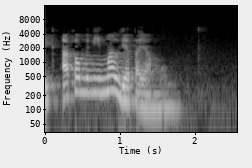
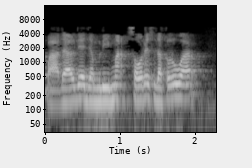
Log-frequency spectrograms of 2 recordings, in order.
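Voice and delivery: ordinary talk

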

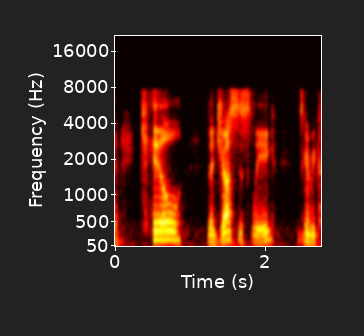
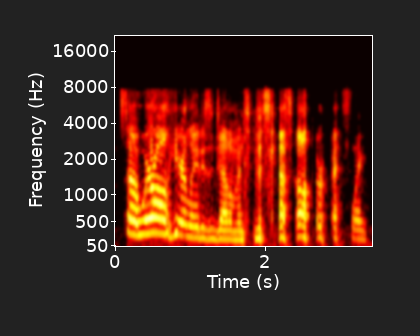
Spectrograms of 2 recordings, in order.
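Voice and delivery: announcer voice; 6 semitones higher than usual. Acted. Podcast host intro.

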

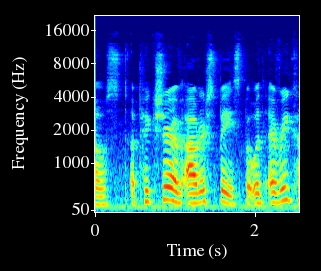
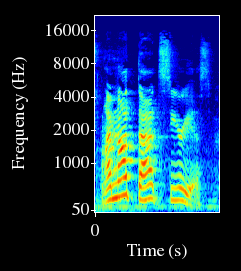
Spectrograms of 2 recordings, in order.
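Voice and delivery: slow, higher, trying to sound happier; forced cheer; 5 semitones higher, slower than usual. A narrator's reading. Girl hiding her sadness from friends, forcing cheer. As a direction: put on a brighter voice than you feel. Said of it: "So I try to sound happier".

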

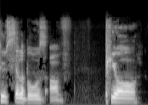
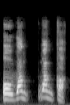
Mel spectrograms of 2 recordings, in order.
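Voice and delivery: much higher, louder fake British "wanker" with a long ah; botched British accent; 11 semitones higher, 5 dB louder, slower than usual. Podcaster mocking Americans faking British, botched British accent. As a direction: overdo a posh British "wanker" the way Americans get it wrong. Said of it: "try and say it in a British accent and then they end up messing it".

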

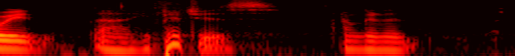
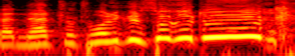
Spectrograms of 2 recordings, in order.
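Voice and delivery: loud, triumphant, higher yell; gleeful shout; 8 semitones higher, 14 dB louder than usual. Real, not acted. Mocking the rolled twenty.

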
